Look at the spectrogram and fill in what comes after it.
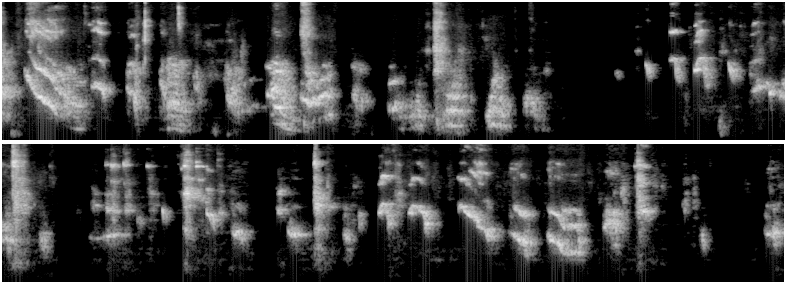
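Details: Cavalier King Charles Spaniel puppies, a litter of six merged with two pups from another litter, eight together at play: dense overlapping high whimpers and yelps for about five seconds, a brief lull, then steady squeaky cries resume.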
